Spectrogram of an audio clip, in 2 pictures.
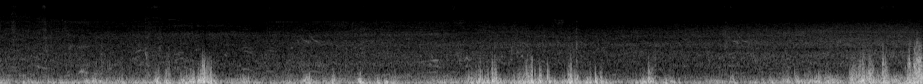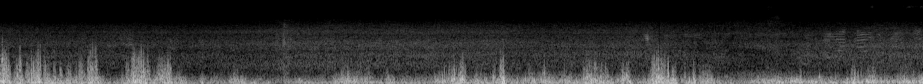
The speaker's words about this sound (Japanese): ちょっと波の音もう少し聞いてよ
